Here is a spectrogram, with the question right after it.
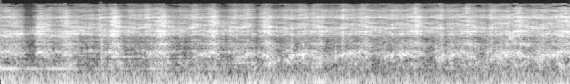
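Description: A solid wooden salad fork is scraped over the bowl of a solid wooden salad spoon. It makes a continuous dry, bright rasping rub in uneven back-and-forth strokes, about one and a half per second, with almost no low end.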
